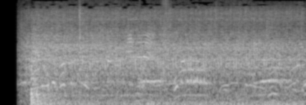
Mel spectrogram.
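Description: Faint, distant shouting voices over a steady roar of outdoor street noise.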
